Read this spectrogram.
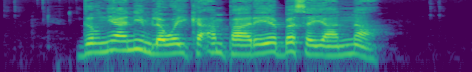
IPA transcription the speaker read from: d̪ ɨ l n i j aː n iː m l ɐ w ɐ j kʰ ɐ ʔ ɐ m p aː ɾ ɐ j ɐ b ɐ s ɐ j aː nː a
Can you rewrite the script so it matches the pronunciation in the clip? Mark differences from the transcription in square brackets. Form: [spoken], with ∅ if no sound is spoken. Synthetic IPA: d̪ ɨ l n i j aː n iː m l ɐ w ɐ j kʰ ɐ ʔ ɐ m p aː ɾ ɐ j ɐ b ɐ s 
